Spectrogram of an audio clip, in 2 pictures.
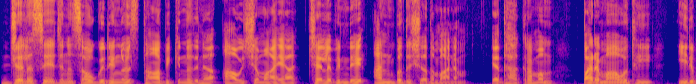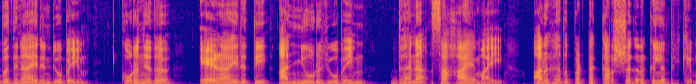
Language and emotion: Malayalam, neutral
